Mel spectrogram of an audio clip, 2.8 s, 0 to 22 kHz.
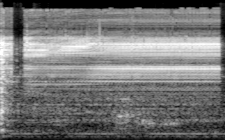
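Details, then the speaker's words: PlayStation 2 optical drive with no disc: steady raspy, high-pitched grinding croak from the reader, even without holding the lid switch; the flat ribbon cable is suspected corrupted or damaged. "e esse problema Esse problema aqui do do Barulhinho do leitor é um flat esse flat ele pode estar corrompido"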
